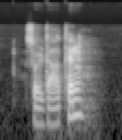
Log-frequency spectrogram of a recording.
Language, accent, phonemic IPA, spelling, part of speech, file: German, Austria, /zɔlˈdaːtn/, Soldaten, noun, De-at-Soldaten.ogg
- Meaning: 1. genitive singular of Soldat 2. dative singular of Soldat 3. accusative singular of Soldat 4. nominative plural of Soldat 5. genitive plural of Soldat 6. dative plural of Soldat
